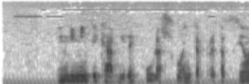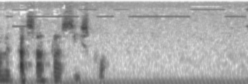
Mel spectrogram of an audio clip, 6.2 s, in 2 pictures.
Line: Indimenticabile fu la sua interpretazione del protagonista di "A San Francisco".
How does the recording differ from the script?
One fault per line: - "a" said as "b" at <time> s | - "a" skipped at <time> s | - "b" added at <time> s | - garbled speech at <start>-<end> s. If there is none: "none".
- "del protagonista di" skipped at 3.2 s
